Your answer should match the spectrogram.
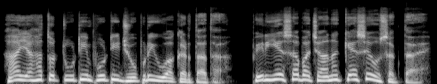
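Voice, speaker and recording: A man's voice: sits high, sing-song, normal speed, no room sound, clean studio sound. A man playing a greedy, scheming villager who puts on whiny pleas of poverty in a children's cartoon. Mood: astonished. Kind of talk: Hindi cartoon moral-tale voice acting.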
